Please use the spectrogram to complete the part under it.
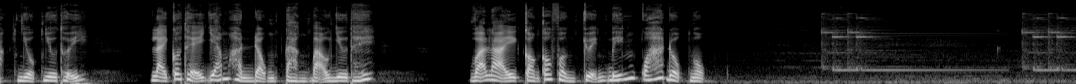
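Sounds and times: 
speech: 0.1s - 3.8s, 4.7s - 7.2s
electronic doorbell ringing: 8.2s - 10.7s.

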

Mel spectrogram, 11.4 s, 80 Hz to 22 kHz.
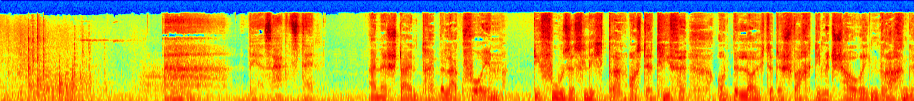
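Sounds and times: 
cellar door opening with scraping and rustling: 0.0s - 2.2s
speech: 4.6s - 11.4s.

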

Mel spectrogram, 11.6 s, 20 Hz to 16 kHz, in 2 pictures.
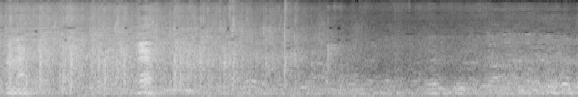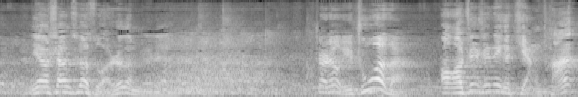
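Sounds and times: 
audience applause at a comedy show: 0.0s - 3.6s
laughter: 4.4s - 6.5s, 7.1s - 8.9s
speech: 6.1s - 7.8s, 9.0s - 11.5s.

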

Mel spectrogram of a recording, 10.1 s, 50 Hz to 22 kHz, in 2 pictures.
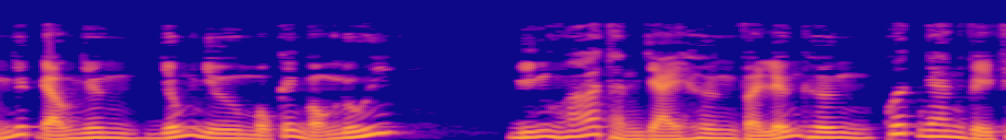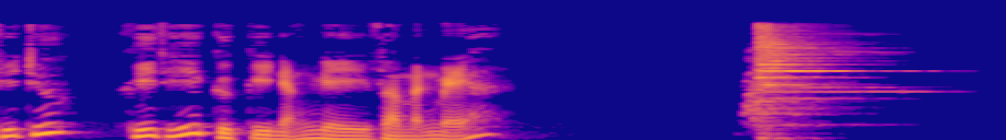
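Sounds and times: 
speech: 0.0s - 7.6s
saber blade metallic clang ringing: 8.8s - 10.0s.

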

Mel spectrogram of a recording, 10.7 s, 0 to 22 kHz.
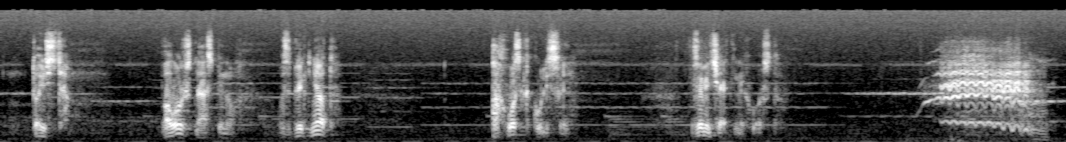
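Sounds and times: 
speech: 0.3s - 0.8s, 1.6s - 3.4s, 4.9s - 5.8s, 6.9s - 7.9s
horse neighing: 9.2s - 10.6s.

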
